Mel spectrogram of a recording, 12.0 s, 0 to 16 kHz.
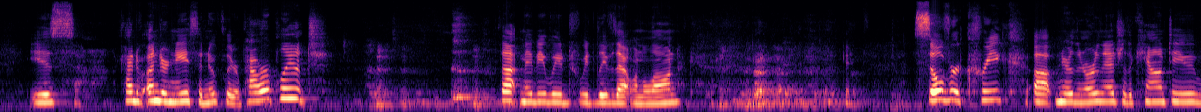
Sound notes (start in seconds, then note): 3.6 audience chuckling; 7.1 audience laughing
